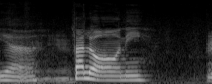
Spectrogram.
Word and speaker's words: Fellaini: i mean i was pronouncing it falcone for a long time but it's no see there is no scene it's luca fellaini yeah yeah fellaini but it's nice joe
